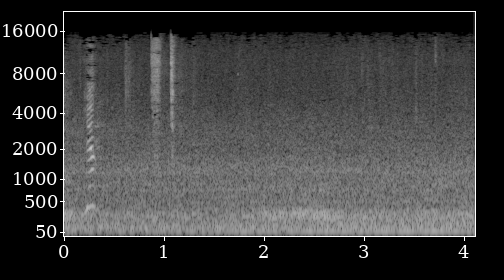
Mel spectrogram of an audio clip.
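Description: A dog-training box clicker sounding a sharp click-clack, two clicks in quick succession about a second in, over a low steady outdoor rumble. In clicker training this marks the moment the dog did right.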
